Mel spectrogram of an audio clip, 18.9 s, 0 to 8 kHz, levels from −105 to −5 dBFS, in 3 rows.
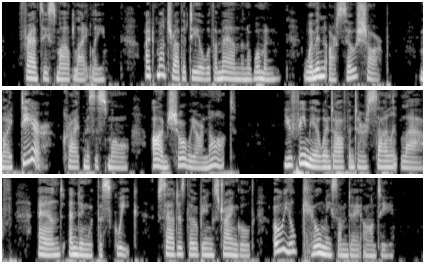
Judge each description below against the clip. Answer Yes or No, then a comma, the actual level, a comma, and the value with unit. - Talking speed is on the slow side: No, average, 160 wpm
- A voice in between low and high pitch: Yes, medium, 180 Hz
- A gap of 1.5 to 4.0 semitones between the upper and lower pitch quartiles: Yes, average, 2.8 semitones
